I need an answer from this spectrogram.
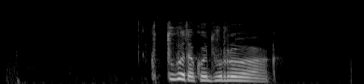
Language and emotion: Russian, angry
